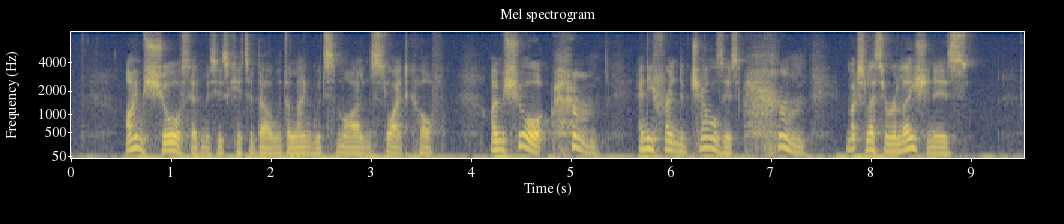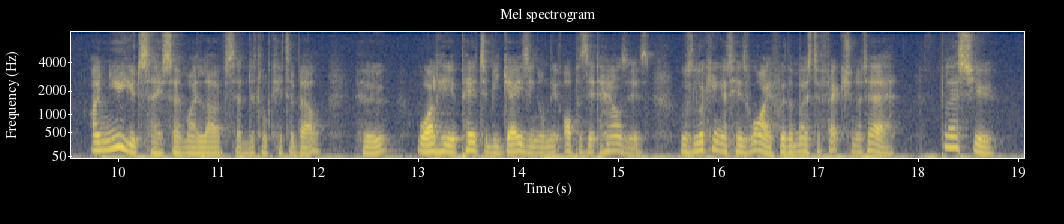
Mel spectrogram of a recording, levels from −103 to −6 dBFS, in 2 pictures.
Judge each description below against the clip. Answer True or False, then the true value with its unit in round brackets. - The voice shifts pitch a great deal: True (6.0 semitones)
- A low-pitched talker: True (120 Hz)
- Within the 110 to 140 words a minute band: False (200 wpm)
